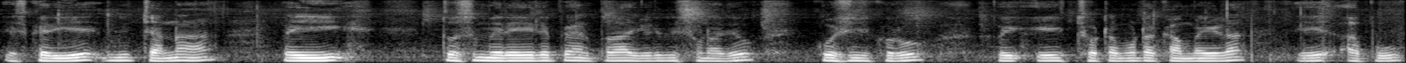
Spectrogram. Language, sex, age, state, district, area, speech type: Dogri, male, 45-60, Jammu and Kashmir, Samba, rural, spontaneous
